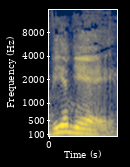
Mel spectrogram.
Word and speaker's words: Viognier: Ah, Viognier.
